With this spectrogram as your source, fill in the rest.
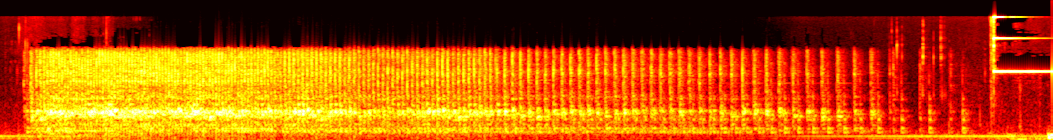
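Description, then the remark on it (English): A prize wheel spins with a rapid, continuous rattle of clicks that gradually slow into distinct ticks before stopping, followed by a brief bright chime at the end. “Would you like to spin the wheel again?”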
